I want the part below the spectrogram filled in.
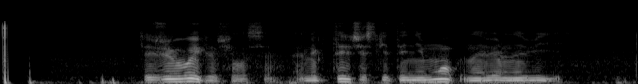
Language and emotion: Russian, neutral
